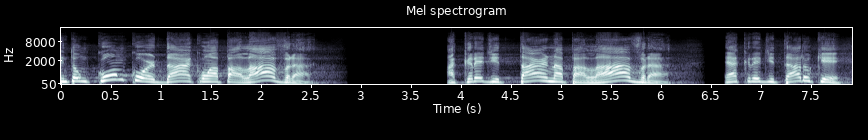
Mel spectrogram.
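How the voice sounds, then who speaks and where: A man with a Brazilian Portuguese accent teaching a Bible class in a church, slow and drawn out, rising to emphasis when reading scripture. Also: sits high. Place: church hall. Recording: echoey church hall.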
